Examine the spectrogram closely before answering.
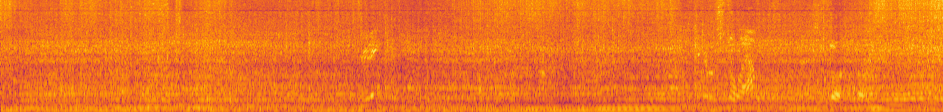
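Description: The car body rattles and creaks over bumps.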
